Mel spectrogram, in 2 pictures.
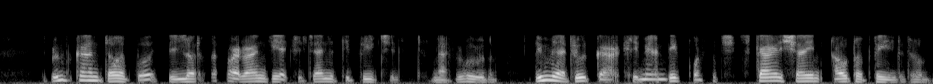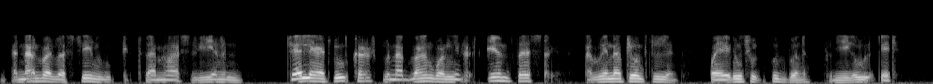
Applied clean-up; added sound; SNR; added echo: neural diffusion model UNIVERSE++.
